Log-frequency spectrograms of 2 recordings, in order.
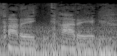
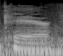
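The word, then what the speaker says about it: kare-kare: So, I made a big batch of what's called kare kare. But if you look at the name of the dish, it's spelled with K-A-R-E and a K-A-R-E.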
